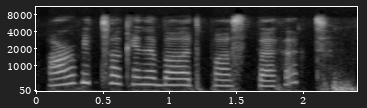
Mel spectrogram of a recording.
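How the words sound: The voice rises at the end. It is a question. "This is the rising intonation"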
